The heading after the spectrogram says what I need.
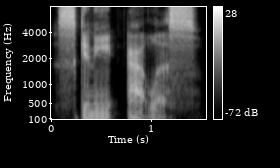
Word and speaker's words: Skaneateles: And yes, it's pronounced skinny atlas, which trips up almost everyone the very first time they try saying it out loud.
